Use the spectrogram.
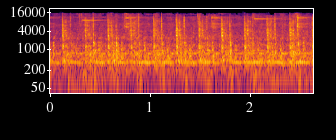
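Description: A sewing machine stitching a fabric hem runs at steady speed, its needle producing a fast, even, whirring chatter up close, uninterrupted and without voices.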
